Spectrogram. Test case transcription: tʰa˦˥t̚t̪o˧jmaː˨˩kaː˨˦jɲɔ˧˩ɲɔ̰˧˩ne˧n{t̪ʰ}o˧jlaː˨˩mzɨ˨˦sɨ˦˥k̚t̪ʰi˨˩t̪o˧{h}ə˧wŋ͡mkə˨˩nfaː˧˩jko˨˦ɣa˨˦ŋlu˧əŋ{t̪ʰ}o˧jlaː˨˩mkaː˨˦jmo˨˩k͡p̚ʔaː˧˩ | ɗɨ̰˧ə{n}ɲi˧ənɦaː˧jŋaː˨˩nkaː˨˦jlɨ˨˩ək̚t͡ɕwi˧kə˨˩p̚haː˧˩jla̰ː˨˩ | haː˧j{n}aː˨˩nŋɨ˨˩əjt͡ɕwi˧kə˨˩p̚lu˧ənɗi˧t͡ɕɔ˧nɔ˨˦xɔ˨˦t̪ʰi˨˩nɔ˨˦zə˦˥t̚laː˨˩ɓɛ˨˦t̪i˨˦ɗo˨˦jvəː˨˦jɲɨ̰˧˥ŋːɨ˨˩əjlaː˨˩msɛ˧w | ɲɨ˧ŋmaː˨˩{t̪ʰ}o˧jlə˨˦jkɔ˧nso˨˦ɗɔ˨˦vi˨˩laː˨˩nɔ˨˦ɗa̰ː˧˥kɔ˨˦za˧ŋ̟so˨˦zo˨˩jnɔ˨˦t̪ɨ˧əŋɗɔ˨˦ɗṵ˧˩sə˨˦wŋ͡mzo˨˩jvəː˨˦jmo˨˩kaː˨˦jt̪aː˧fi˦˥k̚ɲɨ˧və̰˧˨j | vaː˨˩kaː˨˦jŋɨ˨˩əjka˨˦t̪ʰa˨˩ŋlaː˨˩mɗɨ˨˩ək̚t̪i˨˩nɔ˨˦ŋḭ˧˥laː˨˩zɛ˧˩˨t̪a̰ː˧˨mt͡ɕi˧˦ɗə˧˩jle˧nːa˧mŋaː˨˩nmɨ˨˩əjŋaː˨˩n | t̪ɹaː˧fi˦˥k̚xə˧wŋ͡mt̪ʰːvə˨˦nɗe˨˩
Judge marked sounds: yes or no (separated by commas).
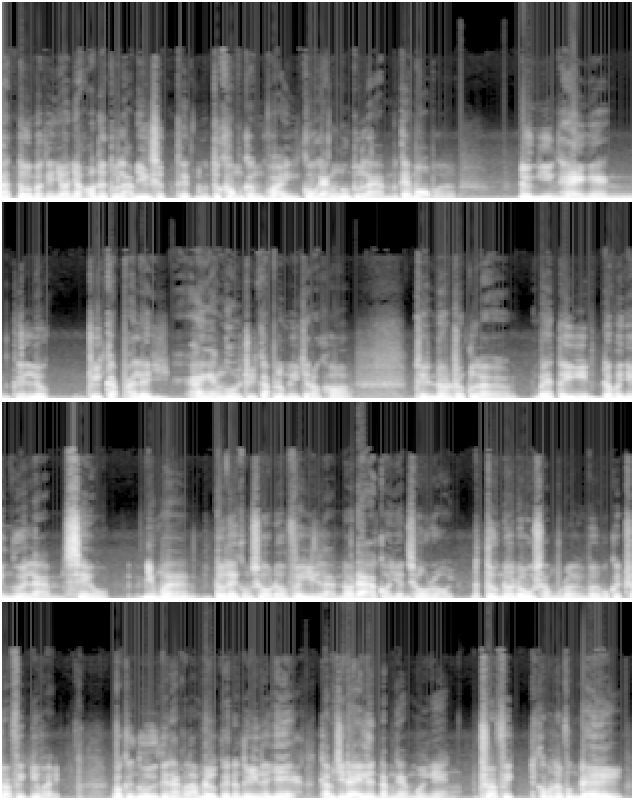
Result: no, no, no, no, no, no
